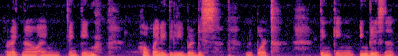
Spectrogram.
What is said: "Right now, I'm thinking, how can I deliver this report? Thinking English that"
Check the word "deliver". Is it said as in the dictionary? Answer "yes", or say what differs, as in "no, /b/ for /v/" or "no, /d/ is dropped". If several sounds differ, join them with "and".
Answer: no, /b/ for /v/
